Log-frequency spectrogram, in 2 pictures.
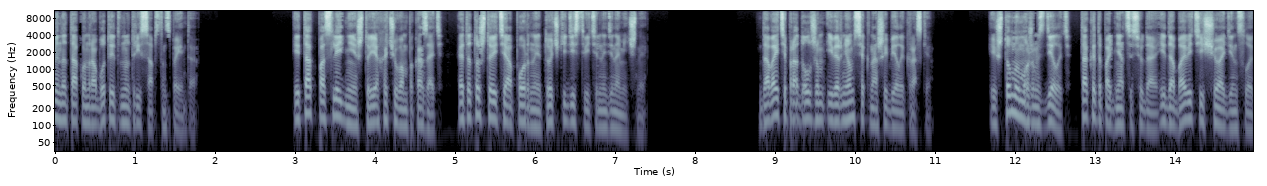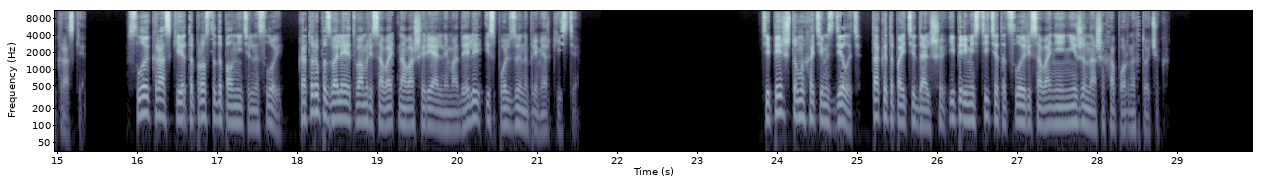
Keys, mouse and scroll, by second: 4.2 alt+right click, 5.5 alt+click, 6.4 alt+middle click, 7.0 alt+click.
